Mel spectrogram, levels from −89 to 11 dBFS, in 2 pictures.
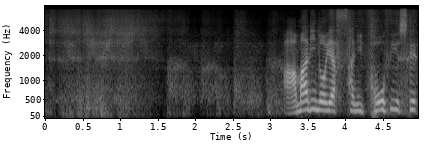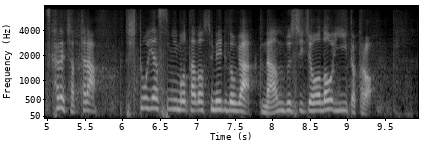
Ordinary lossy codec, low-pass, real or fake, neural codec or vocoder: none; 7.2 kHz; fake; codec, 16 kHz, 0.7 kbps, FocalCodec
